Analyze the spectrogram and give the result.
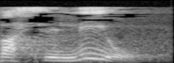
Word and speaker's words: basileuo: And that's spelled as basileo. B-A-S-I-L-E-U-O.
